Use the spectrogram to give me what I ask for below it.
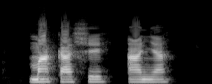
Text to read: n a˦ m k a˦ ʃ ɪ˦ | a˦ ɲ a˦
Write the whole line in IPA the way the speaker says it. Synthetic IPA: m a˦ k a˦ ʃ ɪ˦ | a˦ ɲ a˦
